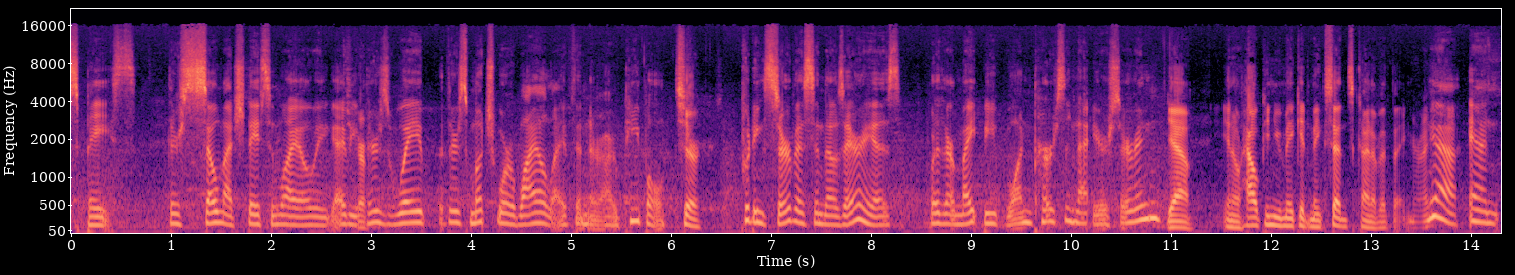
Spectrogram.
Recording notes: Included are our new TGI Open Mic segments where attendees at MWC gave us their viewpoints on everything they were hearing, thinking and seeing at the conference.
